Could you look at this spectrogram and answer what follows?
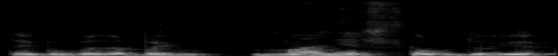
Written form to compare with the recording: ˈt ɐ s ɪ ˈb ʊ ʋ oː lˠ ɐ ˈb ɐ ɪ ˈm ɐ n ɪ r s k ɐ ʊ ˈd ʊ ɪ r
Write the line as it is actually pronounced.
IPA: ˈt ɐ ɪ ˈb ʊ ʋ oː lˠ ɐ ˈb ɐ ɪ ˈm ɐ n ɪ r s k ɐ ʊ ˈd ʊ ɪ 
